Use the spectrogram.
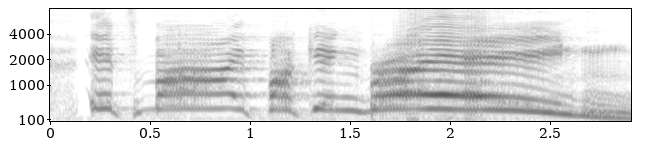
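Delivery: shouted, very high, very drawn out, booming. Showing another speaker a John Malkovich yelling voice. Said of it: "I also know his yelling voice".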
